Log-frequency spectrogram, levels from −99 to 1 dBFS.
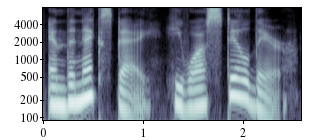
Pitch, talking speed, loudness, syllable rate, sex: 175 Hz, 185 wpm, -18 LUFS, 3.9 syllables/s, female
